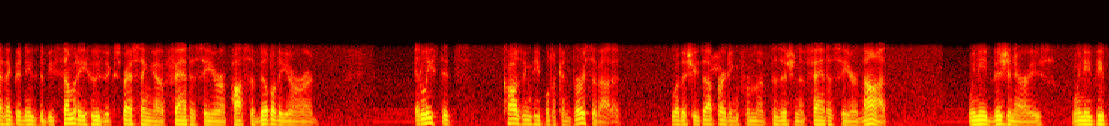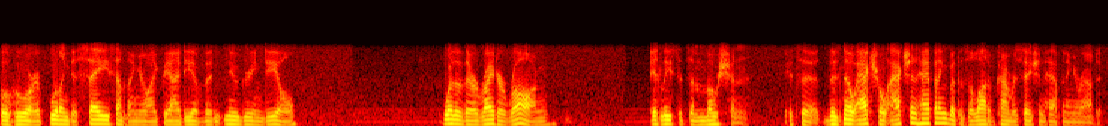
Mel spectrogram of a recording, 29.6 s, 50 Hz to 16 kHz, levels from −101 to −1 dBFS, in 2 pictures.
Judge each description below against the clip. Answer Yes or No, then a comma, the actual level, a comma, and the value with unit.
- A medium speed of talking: Yes, average, 165 wpm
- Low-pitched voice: Yes, low, 105 Hz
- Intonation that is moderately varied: Yes, average, 3.0 semitones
